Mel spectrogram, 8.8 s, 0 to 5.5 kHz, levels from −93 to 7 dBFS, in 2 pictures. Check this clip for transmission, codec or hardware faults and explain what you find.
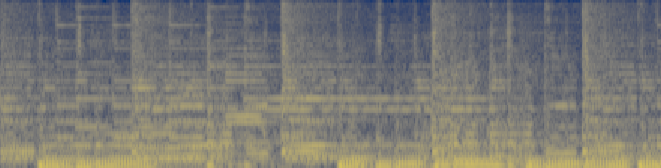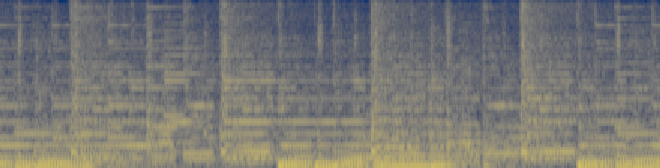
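Nothing stood out on listening to this clip.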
